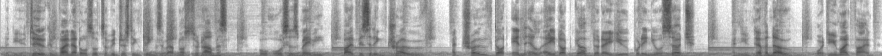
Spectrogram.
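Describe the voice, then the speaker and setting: A man hosting a podcast, reading scripted material in a measured, theatrical way. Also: mid-range voice, expressive, loud music behind the voice. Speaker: podcast host. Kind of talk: scripted podcast narration, reading old newspaper pieces.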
